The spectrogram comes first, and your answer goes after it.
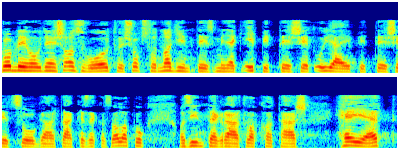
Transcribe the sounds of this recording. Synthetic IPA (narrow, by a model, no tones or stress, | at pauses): ro̞bleːmɒuɟɒniʃɒzʋo̞lt̪ho̞cʃo̞ksornɒɟint̪eːzmeːɲɛkeːpiːt̪ːeːʃeːt̪uːjːaːeːpiːt̪ːeːʃeːt̪so̞lɡaːlt̪aːkɛzɛkɒzɒlɒpo̞kɒzint̪ɛɡɾaːlt̪lɒkhɒt̪aːʃ | hɛjɛt̪ː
